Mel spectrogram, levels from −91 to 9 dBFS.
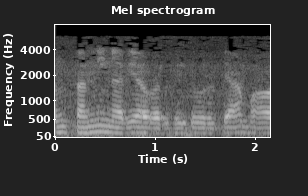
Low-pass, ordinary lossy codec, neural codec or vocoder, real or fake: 7.2 kHz; MP3, 24 kbps; vocoder, 44.1 kHz, 128 mel bands, Pupu-Vocoder; fake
